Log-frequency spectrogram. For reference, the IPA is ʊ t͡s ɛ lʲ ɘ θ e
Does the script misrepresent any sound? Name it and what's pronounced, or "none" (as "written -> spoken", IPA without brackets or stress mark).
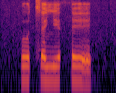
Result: ɘ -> ɛ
